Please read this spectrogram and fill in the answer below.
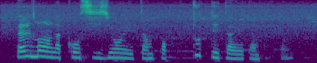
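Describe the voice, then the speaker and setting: A slight non-native accent colors this somewhat breathy voice, which moves at a fairly slow pace with ordinary pitch variation. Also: woman. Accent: slight foreign accent in French. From United States. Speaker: writer's daughter, interviewee. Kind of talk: interview. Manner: hesitant, with fillers.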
